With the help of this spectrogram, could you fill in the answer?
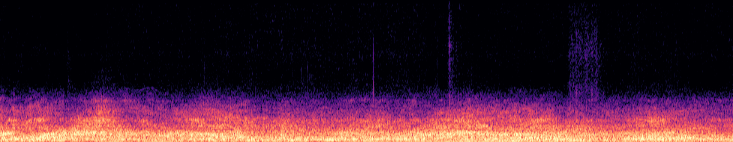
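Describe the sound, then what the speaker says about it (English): An aerobatic display plane fitted with a small booster rocket roars past at a seaside airshow. The engine noise is loud, steady and broad, with no pauses and no talk. "he's got a little booster rocket on the side now. It really, really sounds strange"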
